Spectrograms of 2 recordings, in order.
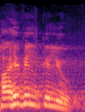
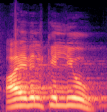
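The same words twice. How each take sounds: First: It is said in a joking, playful way. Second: It is said as a serious threat.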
